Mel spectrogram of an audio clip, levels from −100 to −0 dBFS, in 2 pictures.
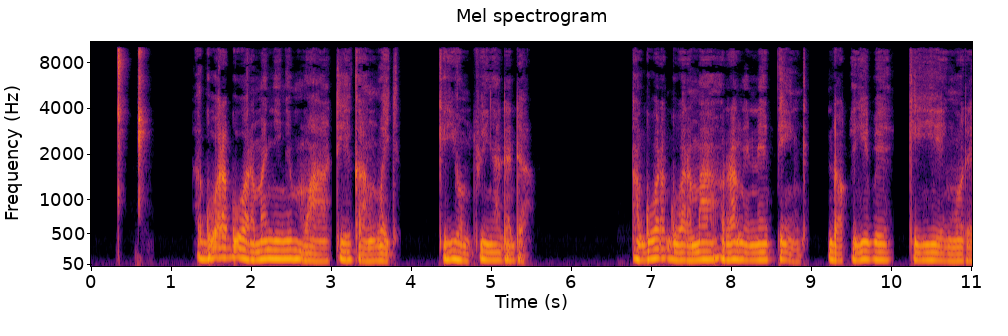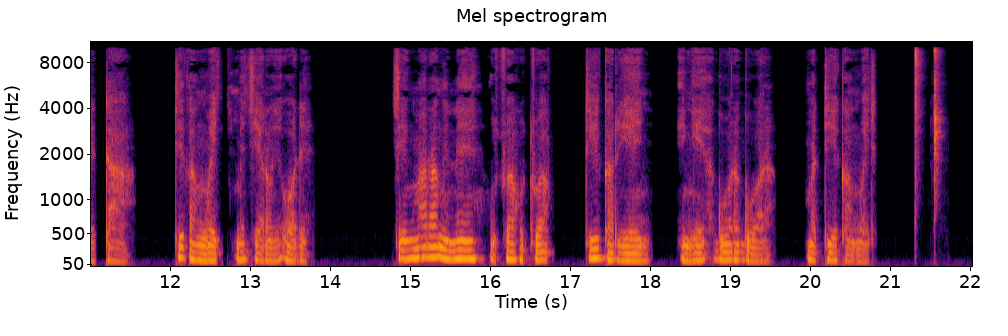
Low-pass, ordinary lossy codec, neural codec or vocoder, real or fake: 9.9 kHz; MP3, 64 kbps; vocoder, 44.1 kHz, 128 mel bands, Pupu-Vocoder; fake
